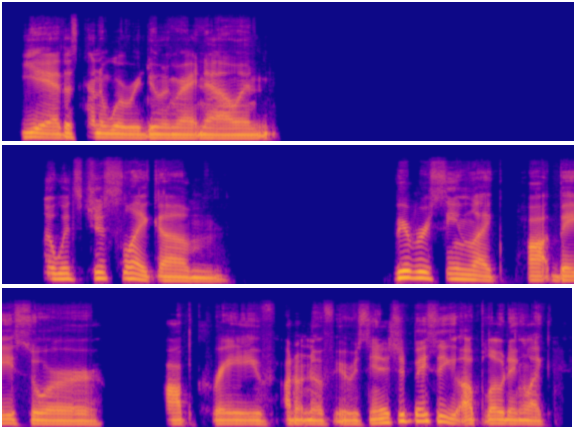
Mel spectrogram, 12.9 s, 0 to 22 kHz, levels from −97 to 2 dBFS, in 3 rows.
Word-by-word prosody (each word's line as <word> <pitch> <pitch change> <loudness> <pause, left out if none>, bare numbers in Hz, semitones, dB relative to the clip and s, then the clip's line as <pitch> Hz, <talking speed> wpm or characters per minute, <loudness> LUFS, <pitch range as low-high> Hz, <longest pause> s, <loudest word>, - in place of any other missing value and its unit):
Yeah, 115 -4 +2
that's 115 0 0
kinda 115 -3 -1
what 110 -1 +2
we're 100 0 0
doing 100 0 +1
right 95 -1 +1
now, 90 -1 +1
and 95 0 -2 2.5
So 155 -1 +1
it's 145 -2 -1
just, 170 +2 -2
like, 145 -8 +2
um 100 -4 0 1.2
have 185 - +6
you - - +11
ever 180 -2 +5
seen, 150 -2 -1
like, 115 -5 -1 0.2
Pop 120 -1 +1
Bass 115 -1 -1
or 95 -3 0 0.5
Pop - - -1
Crave? 100 -2 -2
I 110 - -1
don't 105 -1 0
know 100 - +1
if 95 - -5
you've - - -2
ever 100 - 0
seen 110 +6 -1
it, - - +4
it's 130 - -4
just 180 -1 +2
basically 170 -7 +1
uploading 110 -2 +1
like 95 -2 -3
110 Hz, 175 wpm, -23 LUFS, 100-130 Hz, 2.5 s, you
